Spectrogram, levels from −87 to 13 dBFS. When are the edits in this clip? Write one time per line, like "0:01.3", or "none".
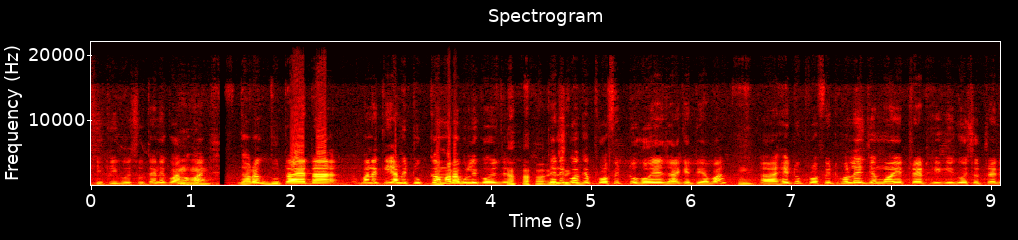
0:01.3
